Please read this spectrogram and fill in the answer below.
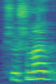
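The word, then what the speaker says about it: Tsushima: सुषमा धारा क्या है इसका देखो स्पेलिंग टी साइलेंट है सुषमा करंट 30 डिग्री उत्तरी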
